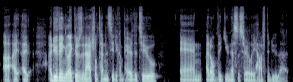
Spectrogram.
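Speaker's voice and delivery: usual speaking voice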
